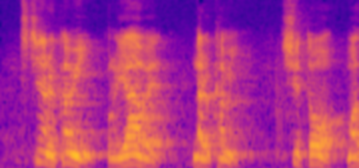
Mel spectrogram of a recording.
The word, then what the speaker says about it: ヤーウェ: でおそらくはっきりとしてないんですけども、ヤーウェっていうふうに言われるのが正しいんじゃないか、正しい発音じゃないかというふうに一般的に言われています。中にはエホバっていうふうに発音する人たちもいます。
